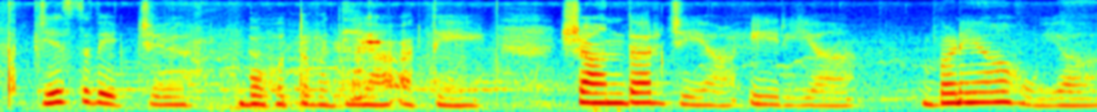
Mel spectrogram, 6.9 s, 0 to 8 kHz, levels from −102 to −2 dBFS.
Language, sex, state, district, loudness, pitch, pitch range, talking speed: Punjabi, female, Punjab, Kapurthala, -18 LUFS, 210 Hz, 195-250 Hz, 85 wpm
